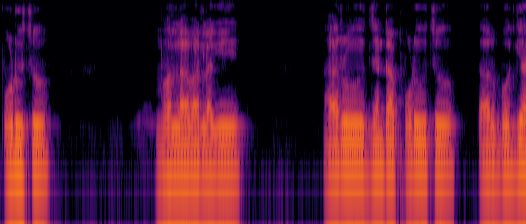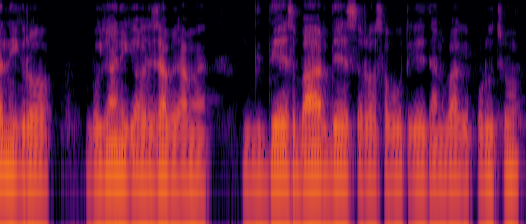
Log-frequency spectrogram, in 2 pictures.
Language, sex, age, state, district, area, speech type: Odia, male, 45-60, Odisha, Kalahandi, rural, spontaneous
